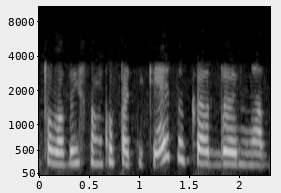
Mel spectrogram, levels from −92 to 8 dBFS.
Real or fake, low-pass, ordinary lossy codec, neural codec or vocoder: fake; 7.2 kHz; MP3, 64 kbps; codec, 16 kHz, 4 kbps, FreqCodec, larger model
